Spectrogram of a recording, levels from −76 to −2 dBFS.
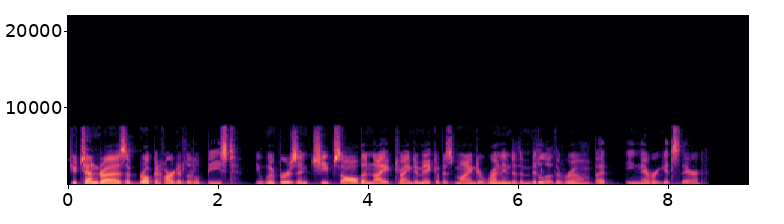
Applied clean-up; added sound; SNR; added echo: none; none; none; none.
